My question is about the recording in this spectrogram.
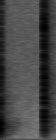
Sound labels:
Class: object falling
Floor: carpet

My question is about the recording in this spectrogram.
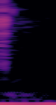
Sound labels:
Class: switch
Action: being turned on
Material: plastic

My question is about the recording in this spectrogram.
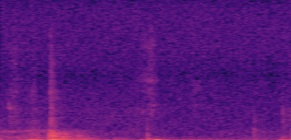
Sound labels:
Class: cupboard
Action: opening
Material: fibreboard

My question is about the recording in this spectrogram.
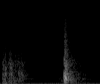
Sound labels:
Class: drawer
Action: closing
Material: wooden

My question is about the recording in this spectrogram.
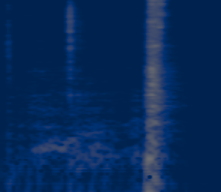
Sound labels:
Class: drawer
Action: opening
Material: wooden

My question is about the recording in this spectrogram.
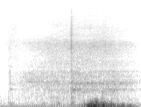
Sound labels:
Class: furniture moving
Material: wooden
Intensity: low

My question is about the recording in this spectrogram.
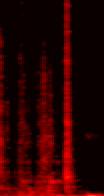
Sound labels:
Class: window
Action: opening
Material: wooden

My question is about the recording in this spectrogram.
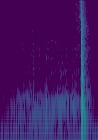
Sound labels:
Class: drawer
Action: closing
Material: wooden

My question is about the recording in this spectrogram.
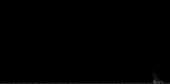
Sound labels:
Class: cupboard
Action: closing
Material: wooden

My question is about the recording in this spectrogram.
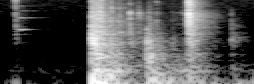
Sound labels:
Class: cupboard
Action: closing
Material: wooden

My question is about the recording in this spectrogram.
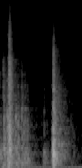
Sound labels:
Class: drawer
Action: closing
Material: wooden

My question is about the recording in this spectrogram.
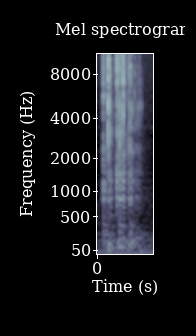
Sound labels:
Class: object falling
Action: being thrown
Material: plastic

